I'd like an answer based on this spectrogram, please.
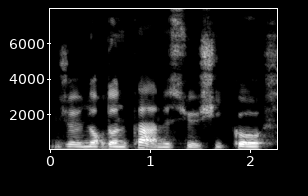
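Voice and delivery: usual speaking voice

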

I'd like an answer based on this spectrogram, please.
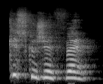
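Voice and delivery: high, loud desperate cry. Acted. Marinette clinging to Benjamin's sleeve, desperate loud cry. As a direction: shout it clinging to him. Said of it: "cria Marinette".

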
